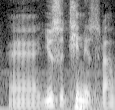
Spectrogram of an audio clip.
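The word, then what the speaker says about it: Iustinus: 그분의 실제 로마 이름은, 저스틴은 영어식 발음이고 실제 그분의 이름은 유스티누스라고 그렇게 얘기하죠. 유스티누스, 로마 이름입니다.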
